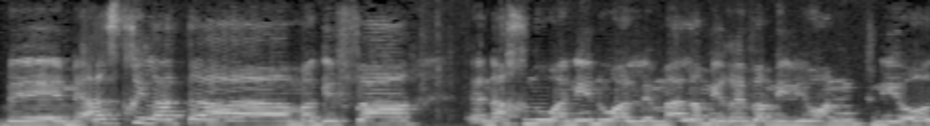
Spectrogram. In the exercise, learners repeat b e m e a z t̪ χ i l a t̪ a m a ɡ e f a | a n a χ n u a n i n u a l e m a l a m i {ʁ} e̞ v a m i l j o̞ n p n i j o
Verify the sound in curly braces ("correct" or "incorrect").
correct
